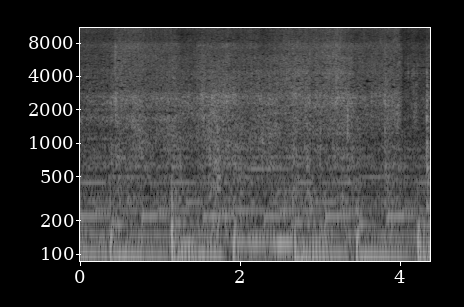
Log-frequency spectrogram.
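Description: Bhaji vegetables (onion, carrot, tomato, mashed potato and peas) sizzling in oil in a pot. A spatula stirs and scrapes through the mixture, giving a few knocks against the pot.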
